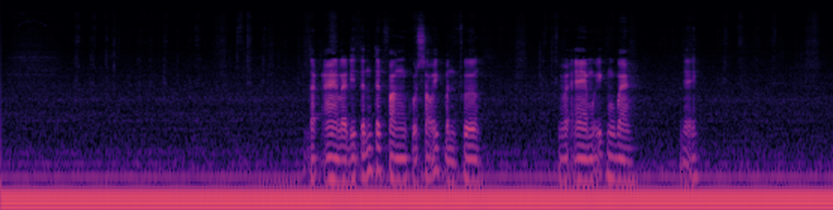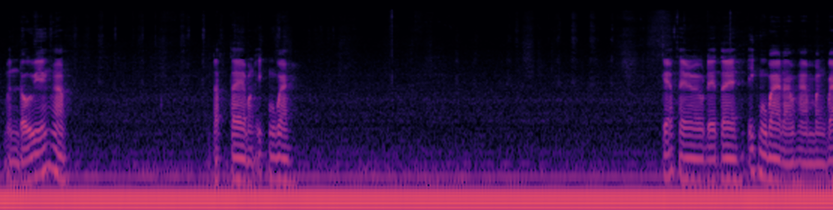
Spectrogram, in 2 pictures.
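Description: A marker pen scratches softly across paper.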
